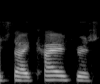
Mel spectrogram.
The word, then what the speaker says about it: psychiatrist: can't you hear a psychiatrist using the bathroom because the p is silent okay when that's good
